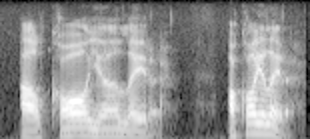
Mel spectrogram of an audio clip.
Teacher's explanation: I'm reducing you to ya, and then I'm dropping that R in later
